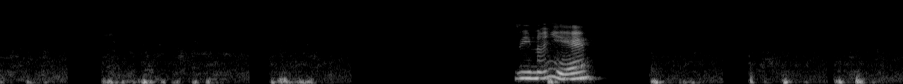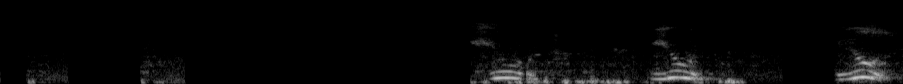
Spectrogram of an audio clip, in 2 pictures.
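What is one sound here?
A young child speaks in short bursts through an online call.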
